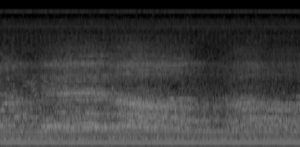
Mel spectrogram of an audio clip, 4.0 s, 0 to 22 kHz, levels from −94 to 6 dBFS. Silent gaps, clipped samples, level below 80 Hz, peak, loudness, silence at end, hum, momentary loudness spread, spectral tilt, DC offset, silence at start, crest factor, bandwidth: none; under 0.1%; -66 dBFS; -30 dBFS; -44 LUFS; 0 s; none; 5 LU; -4.5 dB/octave; under 0.1%; 0 s; 14 dB; 16 kHz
